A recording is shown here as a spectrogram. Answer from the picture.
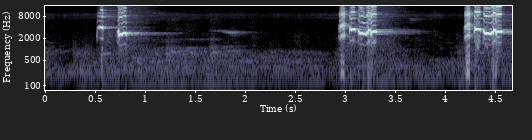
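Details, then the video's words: Sooty-headed bulbul male calling to a female, a recording meant to draw replies from other bulbuls; three separate short phrases of clipped notes with a trailing whistled tail, spaced over a second apart. "suara burung KUTILANG jantan gacor memanggil betina"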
